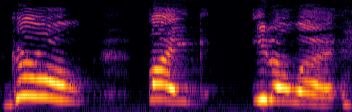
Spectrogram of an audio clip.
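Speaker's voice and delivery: high, loud fed-up outburst; mock blow-up at a cousin; acted exasperation. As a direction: throw it out high, totally over it.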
